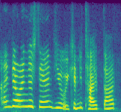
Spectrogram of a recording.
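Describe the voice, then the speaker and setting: A woman's voice: very high-pitched, lively intonation, normal speed, crowd noise. A woman hosting a casual livestream chat in a jokey, scattered way. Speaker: livestream host.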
